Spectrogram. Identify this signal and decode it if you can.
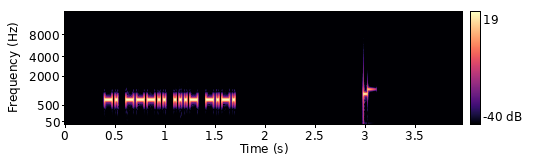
Morse code, heard as a keyed tone, about 42 wpm, 700 Hz. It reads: N8VC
